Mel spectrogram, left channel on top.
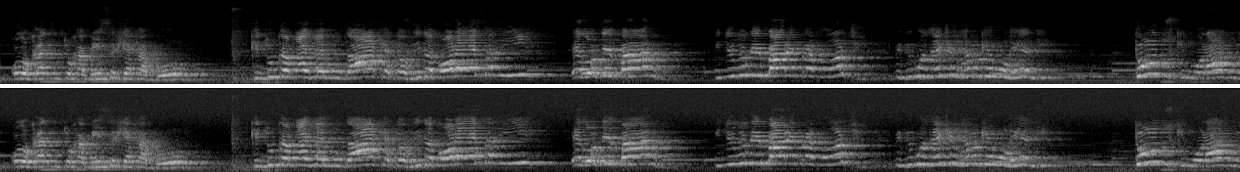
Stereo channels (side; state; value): right; noise; hiss, 17 dB below the sound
